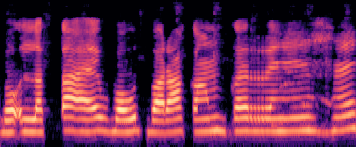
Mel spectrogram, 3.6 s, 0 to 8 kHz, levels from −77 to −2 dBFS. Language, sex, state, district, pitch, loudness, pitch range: Hindi, male, Bihar, Araria, 225 Hz, -14 LUFS, 215-235 Hz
